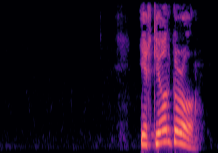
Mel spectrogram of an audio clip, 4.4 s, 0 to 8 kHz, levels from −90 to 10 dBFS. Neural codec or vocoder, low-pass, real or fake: none; 7.2 kHz; real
